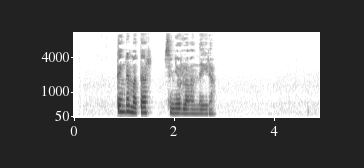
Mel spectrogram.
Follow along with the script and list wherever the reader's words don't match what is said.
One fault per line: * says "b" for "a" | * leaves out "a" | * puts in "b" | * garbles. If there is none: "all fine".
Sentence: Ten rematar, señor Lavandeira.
all fine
